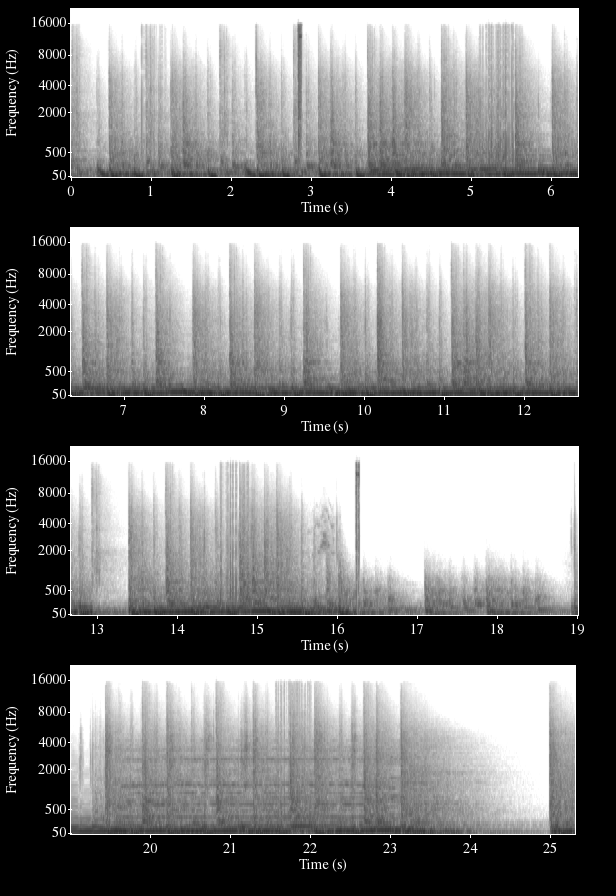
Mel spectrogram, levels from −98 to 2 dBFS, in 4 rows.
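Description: Processor overload crackle appears at 0.88–1.19 s. The processor misses many buffer deadlines in a row. Each miss leaves a tiny silent gap, and together the gaps crackle. A 40 ms uninitialised buffer follows at 2.84–2.88 s. Leftover memory is played as samples, giving a brief, loud burst of digital noise. The crackle returns at 5.11–5.53 s and 14.53–14.89 s. A second uninitialised buffer hits at 16.24–16.28 s. The last crackle is at 21.57–22.02 s. The gaps are very short, which fits buffers under a millisecond.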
